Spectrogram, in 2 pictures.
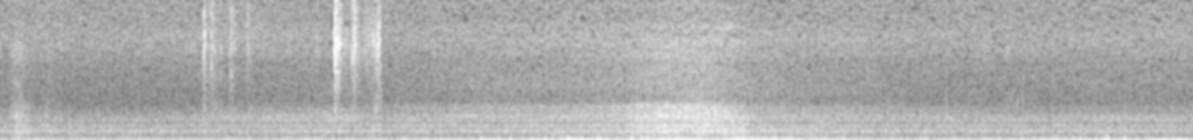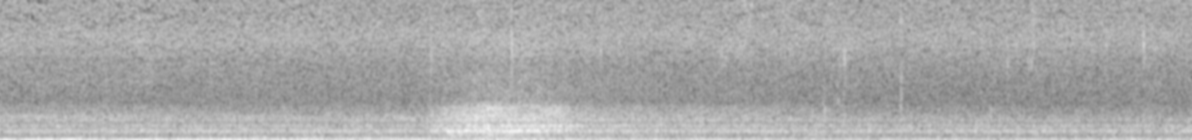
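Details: Steady low rumble of passing vehicles dominates throughout. No distinct animal voices stand out above the background noise.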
